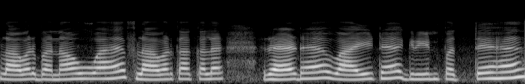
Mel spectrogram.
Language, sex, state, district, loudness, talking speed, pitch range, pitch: Hindi, female, Punjab, Fazilka, -15 LUFS, 160 wpm, 235-270 Hz, 250 Hz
